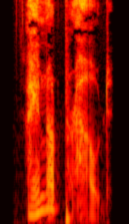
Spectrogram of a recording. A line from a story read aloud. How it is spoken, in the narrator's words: he whispered through his fingers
